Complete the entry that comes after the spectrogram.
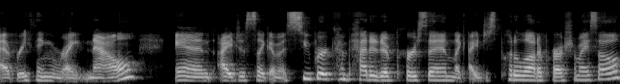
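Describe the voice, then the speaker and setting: At a fairly quick pace and medium pitch, a woman speaks with ordinary pitch variation over a quiet background. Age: 20s. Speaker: youth activist and panelist. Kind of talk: panel discussion. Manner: fast.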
